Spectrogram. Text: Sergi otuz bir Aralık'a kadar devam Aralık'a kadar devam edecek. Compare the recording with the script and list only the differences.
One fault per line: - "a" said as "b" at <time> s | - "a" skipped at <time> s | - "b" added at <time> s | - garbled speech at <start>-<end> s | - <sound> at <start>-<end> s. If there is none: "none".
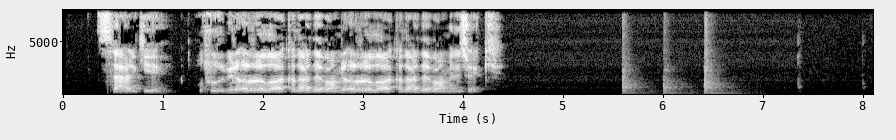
- thud at 5.6-7.1 s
